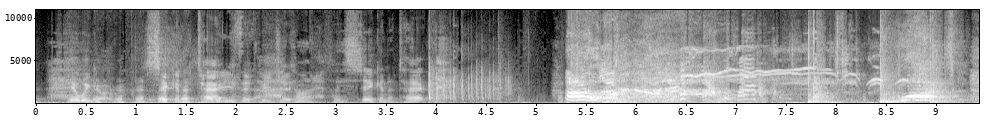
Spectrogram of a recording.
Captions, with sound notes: Here we go second attack Please Fbg C'mon...please Second attack OH! *Stunned hysterical laughter* WHAT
